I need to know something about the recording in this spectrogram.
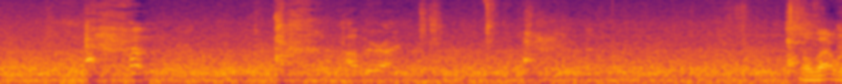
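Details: Adult woman having a coughing fit while speaking: repeated short cough bursts with steady room and crowd noise behind.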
